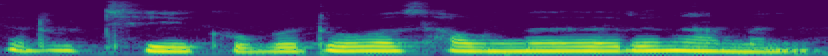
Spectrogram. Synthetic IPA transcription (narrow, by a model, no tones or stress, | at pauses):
ɾutʰikʰubɯtʰosawnɯɾɯŋaman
